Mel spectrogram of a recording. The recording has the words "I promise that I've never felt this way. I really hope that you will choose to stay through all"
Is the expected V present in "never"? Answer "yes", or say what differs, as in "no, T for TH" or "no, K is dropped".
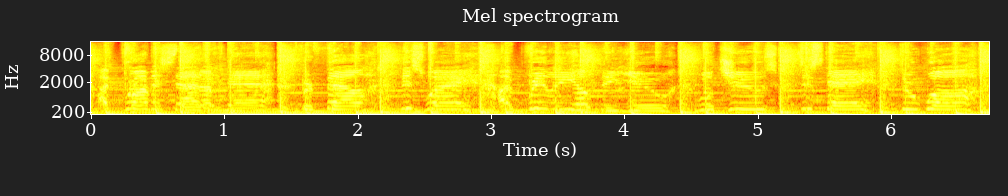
no, P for V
